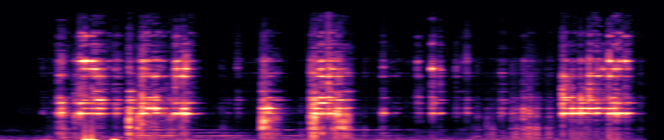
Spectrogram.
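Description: An unprocessed glass bowl is struck several times with bright, ringing clinks, irregular taps with short resonant tails, close and clear with no voices.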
